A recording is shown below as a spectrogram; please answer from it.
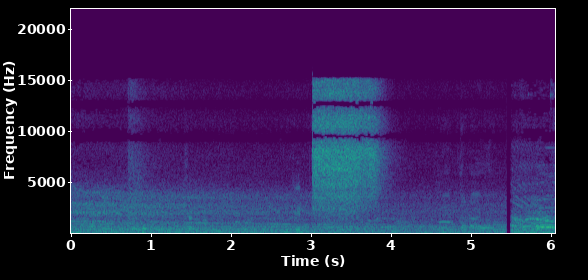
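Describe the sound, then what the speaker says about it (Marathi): A train arriving at a station on a trip to Kolhapur, heard as a continuous mechanical rumble. Partway through comes a loud burst of hissing air, like brakes releasing pressure, and it ends with a sharp click. "ट्रेन आलेली आहे आता."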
